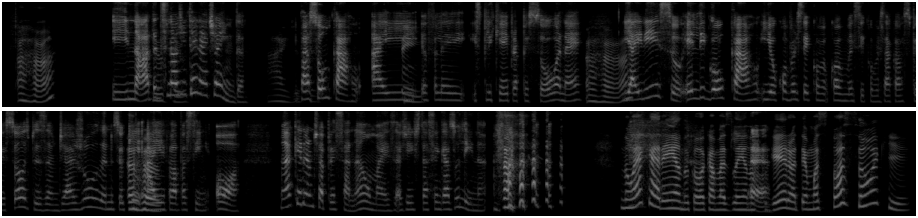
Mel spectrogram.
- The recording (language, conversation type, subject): Portuguese, podcast, Você já usou a tecnologia e ela te salvou — ou te traiu — quando você estava perdido?
- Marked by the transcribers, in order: laugh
